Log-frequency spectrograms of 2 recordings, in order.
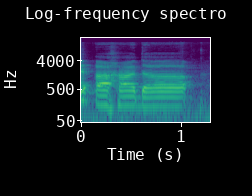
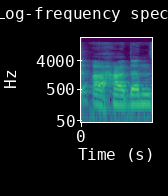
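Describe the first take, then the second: First: अहादा ending on a long "daa"; अहादा drawn out open at the end; pausal alif ending. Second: अहादन ending on a short "-dan"; अहादन with nasal n closing it; tanween ending. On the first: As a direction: stretch the last vowel of अहादा, no n. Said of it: "एक ज़बर के साथ अलिफ पढ़ा जाता है". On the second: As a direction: sound the final n of अहादन. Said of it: "दो ज़बर पर वक्फ करना हो". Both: Shown as a demonstration.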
